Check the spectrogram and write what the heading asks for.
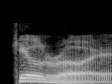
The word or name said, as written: kilroy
